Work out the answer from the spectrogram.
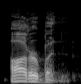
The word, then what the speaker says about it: Otterbein: Otterbein.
